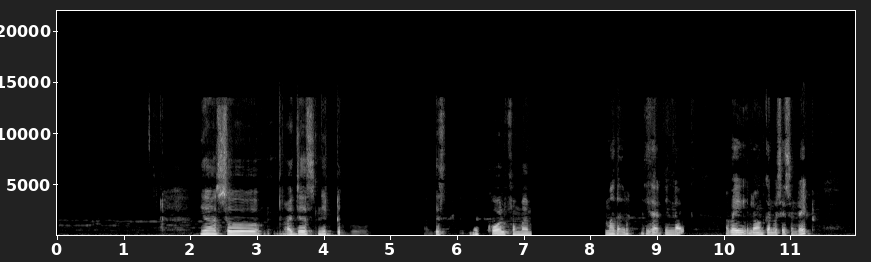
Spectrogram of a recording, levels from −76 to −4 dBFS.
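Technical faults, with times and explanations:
4.25–5.69 s, audio dropout to a faint residue: the speech drops out abruptly for about 1.4 s. What's left in the gap is a faint trace of sound, roughly 30 dB under the normal level. The signal was likely lost upstream while the rest of the chain stayed live, so it isn't clean silence.
7.12–8.24 s, playback stall: the speech stops dead mid-flow for about 1.1 s and then picks up again. This was likely the player running short of data or getting its thread blocked, which leaves the output silent until it recovers.
8.24–11.24 s, catch-up at higher speed: right after the stall, the speech runs 1.25 times fast for 3 s, with pitch up about four semitones, then settles back to normal. That's the player resampling its backlog faster to win back the time lost in the stall.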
